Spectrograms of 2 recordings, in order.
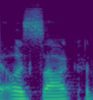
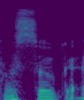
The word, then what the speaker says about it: Ahsoka: Osaka osoka Oka um I always want to say Osaka Japan Ahsoka I have to say it now to make sure I say it right Ahsoka um but I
